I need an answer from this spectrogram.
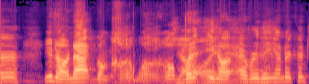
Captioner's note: gargling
